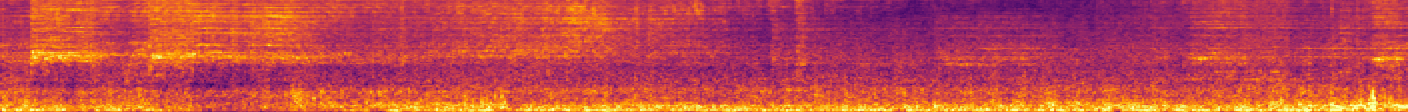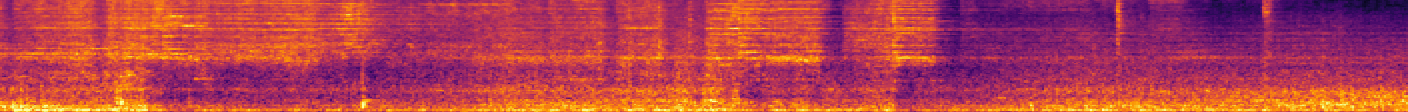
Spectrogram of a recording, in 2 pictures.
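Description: Freight train cars rolling past close by on a curve: steel wheels squealing high against the rail over a steady low rumble, with scattered clicks from the wheels on the track.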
